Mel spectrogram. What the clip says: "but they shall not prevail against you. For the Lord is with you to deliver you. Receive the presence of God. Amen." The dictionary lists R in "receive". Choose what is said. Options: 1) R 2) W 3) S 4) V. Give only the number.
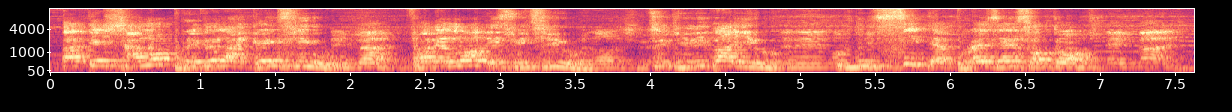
2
